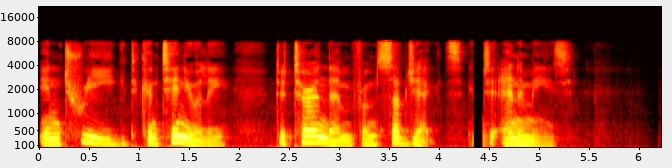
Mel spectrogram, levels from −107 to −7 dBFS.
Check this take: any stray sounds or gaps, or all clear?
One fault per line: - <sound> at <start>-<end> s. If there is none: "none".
- dropout at 4.3-4.4 s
